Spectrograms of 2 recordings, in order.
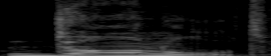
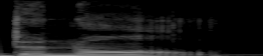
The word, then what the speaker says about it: Donal: Not Donald, mind you. There's no D at the end, so it's pronounced Denal.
